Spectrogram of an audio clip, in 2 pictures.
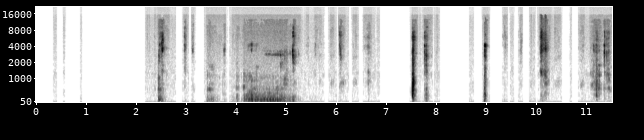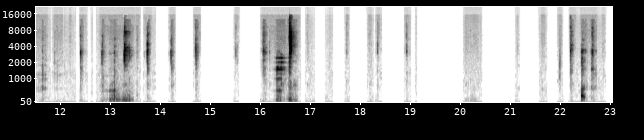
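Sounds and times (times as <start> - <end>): person chewing and smacking: 2.4 - 3.1, 5.1 - 6.8, 7.5 - 8.0, 10.0 - 14.8, 16.0 - 16.7, 22.2 - 22.9.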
